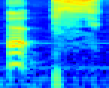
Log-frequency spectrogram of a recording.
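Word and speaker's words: Epps: Ups, comme ça se prononce, dans son titre Goom.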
